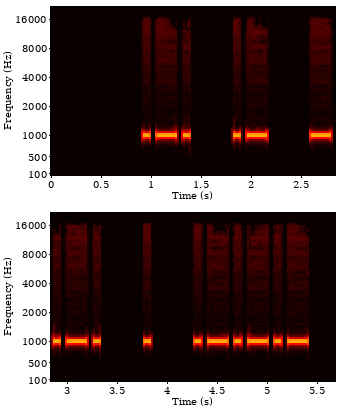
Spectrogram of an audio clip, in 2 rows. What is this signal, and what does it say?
Morse code, heard as a keyed tone, about 18 wpm, spaced as for 12 wpm, 1000 Hz. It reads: RACE.
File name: qotdfiles / 12wpm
